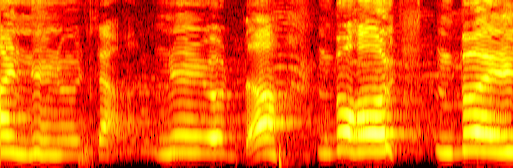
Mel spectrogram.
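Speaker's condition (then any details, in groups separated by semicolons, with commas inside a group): Cerebral palsy; speech not clear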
